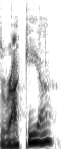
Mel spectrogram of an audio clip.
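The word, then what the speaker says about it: rakija: on importing some liquor from the balkans called rakia i think that's how you pronounce it it's spelled r-a-k-i-j-a i'll put a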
